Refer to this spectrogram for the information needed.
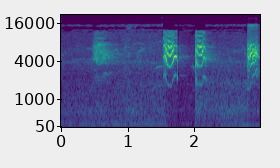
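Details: Female Double-collared seedeater (Sporophila caerulescens) calling, a call used to excite males: short, high, chirped notes with slurred upward twists, four in three seconds at an uneven pace, over a faint low hum.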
